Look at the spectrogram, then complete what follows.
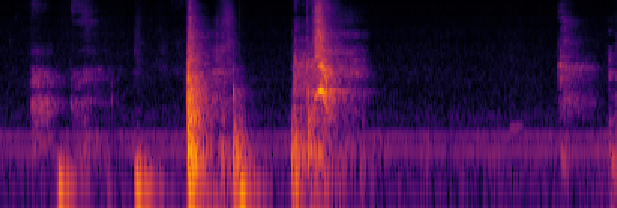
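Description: Two loud, sharp vocal bursts from someone close by, about a second apart, between short bits of toddler babble, over a faint steady hum.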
